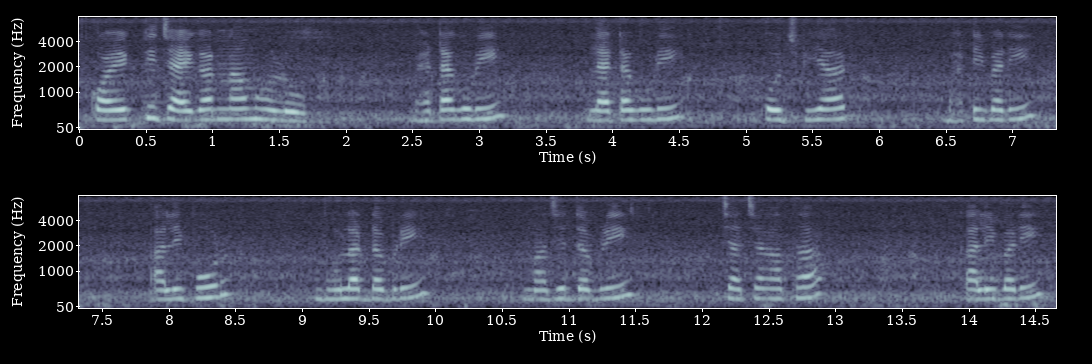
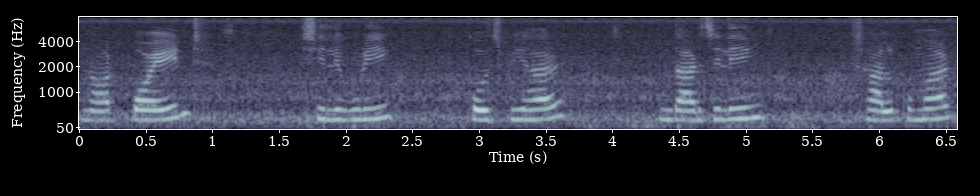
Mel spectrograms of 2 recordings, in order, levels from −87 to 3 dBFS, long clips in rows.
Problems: background sounds at intervals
